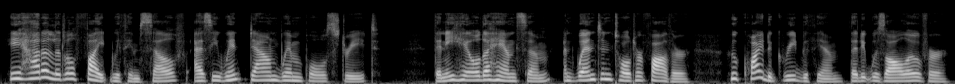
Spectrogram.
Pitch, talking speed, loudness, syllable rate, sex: 175 Hz, 215 wpm, -19 LUFS, 5.3 syllables/s, female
